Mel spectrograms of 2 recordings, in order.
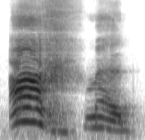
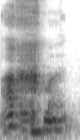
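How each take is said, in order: First: The H is a strong, throaty breath. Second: The H is a plain, light breath. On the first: The speaker calls it right. "You have to say it like a big H" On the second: The speaker calls it wrong. "she continually calls him Ahmed"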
